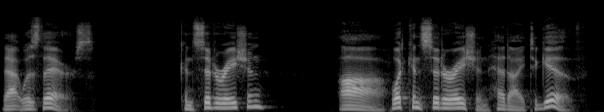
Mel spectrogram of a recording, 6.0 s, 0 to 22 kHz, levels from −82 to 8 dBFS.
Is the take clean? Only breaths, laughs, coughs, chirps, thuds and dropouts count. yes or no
yes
